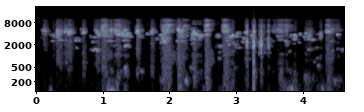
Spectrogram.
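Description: Australian parrots chirping in close succession, a busy run of sharp high tweets and calls with brief gaps, near and clear, no talk over them.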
